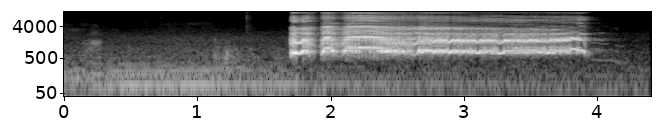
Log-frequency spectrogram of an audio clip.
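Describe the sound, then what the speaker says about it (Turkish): A Fayoumi rooster crows loudly once, a long bright call close by, with faint clucking from hens before it in an otherwise quiet setting. "Tıpkı şu an horoz ve yanındaki tavuklar gibi"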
